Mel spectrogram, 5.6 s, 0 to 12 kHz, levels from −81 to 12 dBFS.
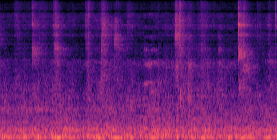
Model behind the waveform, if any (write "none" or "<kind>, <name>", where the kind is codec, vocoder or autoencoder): codec, SNAC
